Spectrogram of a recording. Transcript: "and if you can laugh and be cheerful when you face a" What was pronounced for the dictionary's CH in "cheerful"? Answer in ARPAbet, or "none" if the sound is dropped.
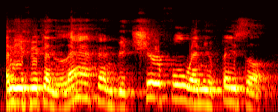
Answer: CH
